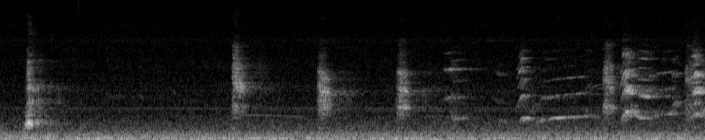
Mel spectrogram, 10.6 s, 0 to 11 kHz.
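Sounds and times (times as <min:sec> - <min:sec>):
steady low rumbling background noise: 0:00.0 - 0:10.5
dog barking and howling at night in a village: 0:00.4 - 0:00.8, 0:04.8 - 0:05.1, 0:06.0 - 0:10.5.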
